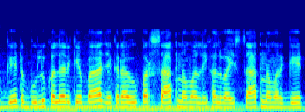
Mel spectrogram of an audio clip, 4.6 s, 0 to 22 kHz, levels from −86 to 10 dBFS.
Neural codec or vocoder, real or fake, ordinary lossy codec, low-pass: none; real; none; 7.2 kHz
